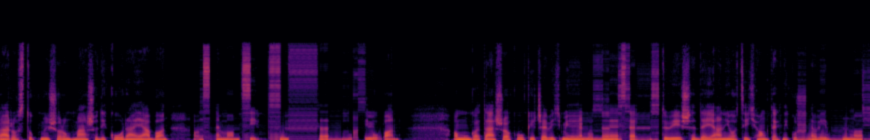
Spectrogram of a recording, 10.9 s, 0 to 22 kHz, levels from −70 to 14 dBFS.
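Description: After "műsorunk második órájában", from 2.27 to 4.78 s, then 7.12 to 8.30 s and 9.98 to 10.88 s, the speech becomes a rigid, metallic 66.7 Hz buzz. This is likely robotic sound from repeated short buffers, with a 15 ms slice repeating in place of most of the real audio. Unlike irregular stutter, the buzz holds that one fixed rate.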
